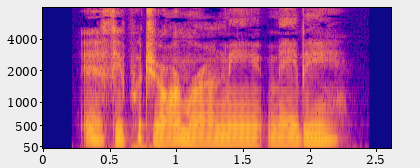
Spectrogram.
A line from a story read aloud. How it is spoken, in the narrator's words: mumble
